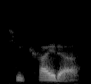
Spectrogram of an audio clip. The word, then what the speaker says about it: Kikaida: And if anyone wants to Google it, it's spelled K-I-K-A-I-D-A, Kikaido.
